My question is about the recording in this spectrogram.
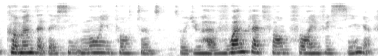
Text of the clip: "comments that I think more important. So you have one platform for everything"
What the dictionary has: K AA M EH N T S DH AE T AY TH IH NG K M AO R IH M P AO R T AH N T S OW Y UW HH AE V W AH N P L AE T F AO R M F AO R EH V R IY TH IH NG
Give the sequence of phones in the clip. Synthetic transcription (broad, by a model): K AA M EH N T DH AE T AY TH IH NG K M AO R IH M P AO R T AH N T S OW Y UW HH AE V W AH N P L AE T F AO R M F AO R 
